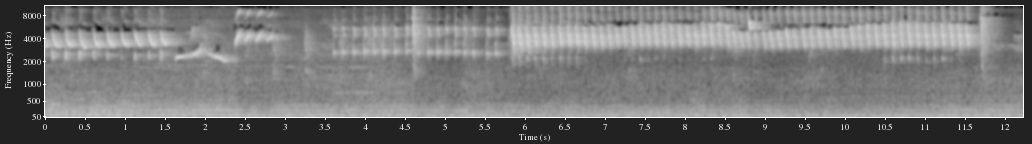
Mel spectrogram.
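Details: Asian pied starling song fragments for training and prompting quiet birds: short chattering phrases and a sliding whistle, a pause, then a long, loud, fast buzzing trill lasting about six seconds.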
